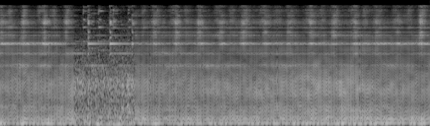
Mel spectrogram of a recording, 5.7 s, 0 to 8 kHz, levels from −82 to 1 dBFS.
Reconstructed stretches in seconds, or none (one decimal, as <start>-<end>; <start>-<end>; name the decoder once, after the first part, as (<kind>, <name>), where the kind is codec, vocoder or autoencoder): 0.0-1.0 (vocoder, Vocos); 1.8-5.7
